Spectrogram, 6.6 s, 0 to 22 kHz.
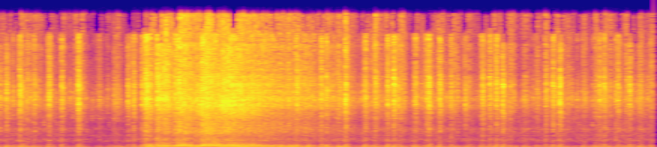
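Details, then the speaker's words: Big-block Chevy 454 in a barn-find T-bucket, running with baffled exhaust tubes fitted. Deep, muffled V8 burble that swells with a quick blip and settles back to an even, steady lope; sounds healthy. "All right, I'm going to fire it up real quick so you can hear it with the tubes on and you can remember what it sounded like."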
